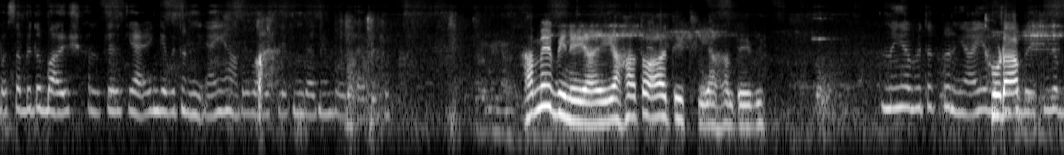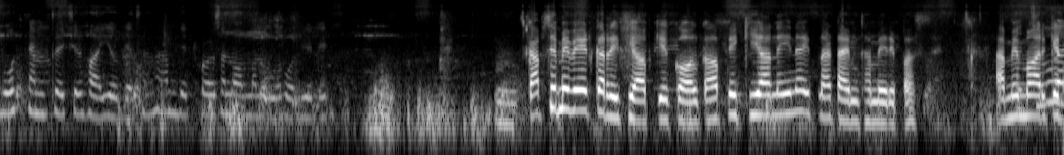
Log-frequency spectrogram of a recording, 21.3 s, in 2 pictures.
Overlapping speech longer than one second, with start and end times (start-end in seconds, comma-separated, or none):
none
